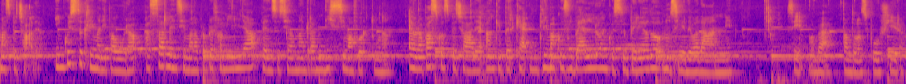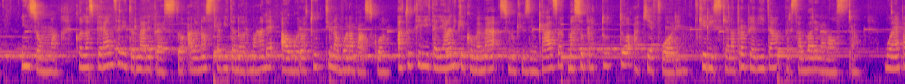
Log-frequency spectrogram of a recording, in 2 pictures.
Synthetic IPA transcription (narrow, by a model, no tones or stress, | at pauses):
maspet͡ʃa̰ːlḛ | iŋkwest̪okliːmad̪ipauːɾapasːarlainsjɛːmealːapɾɔːpɾjafamiʎːapɛnsosiːaunaɡɾand̪isːimafort̪uːna | ɛunapaskwaspet͡ʃaːleʔaŋk̟eperk̟eʔuŋkliːmakozibːɛlːoiŋkwest̪opeɾiːod̪ononsived̪eːvad̪aanːi | siva̰bɛt̪ːant̪ononsi̥pwɔuʃːiːɾḛinsomːa | konlaspeɾant̪sad̪it̪ornaːɾepɾɛst̪oʔa̰lːanɔst̪ɾaviːt̪anormaːleawɡuɾoat̪ːut̪ːiunabwɔːnapa̰skwaat̪ːut̪ːiʎit̪aljaːnikekːomemesoːnokjuːziːŋkaːzamasopɾat̪ːut̪ːoʔak̟ːiɛfːwɔːɾikerːiskʲjalapɾɔːpɾjaviːt̪apersalvaːɾelanɔst̪ɾa | bwɔːna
